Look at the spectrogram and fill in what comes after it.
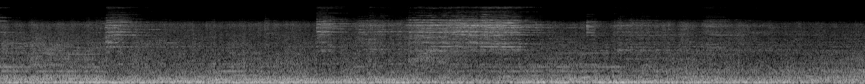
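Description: Freight cars of a mixed freight train rolling steadily past over the rails, a continuous low rumble, with a thin high wheel squeal for a couple of seconds around the middle.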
